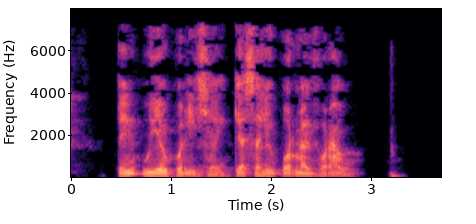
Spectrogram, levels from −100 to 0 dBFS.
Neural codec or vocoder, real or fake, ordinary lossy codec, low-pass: codec, 16 kHz, 2 kbps, FreqCodec, larger model; fake; MP3, 32 kbps; 7.2 kHz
